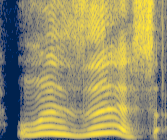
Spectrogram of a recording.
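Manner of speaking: high, slurred question through gauze; imitating groggy patient. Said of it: "'cause she's pointing to, like, the gauze".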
